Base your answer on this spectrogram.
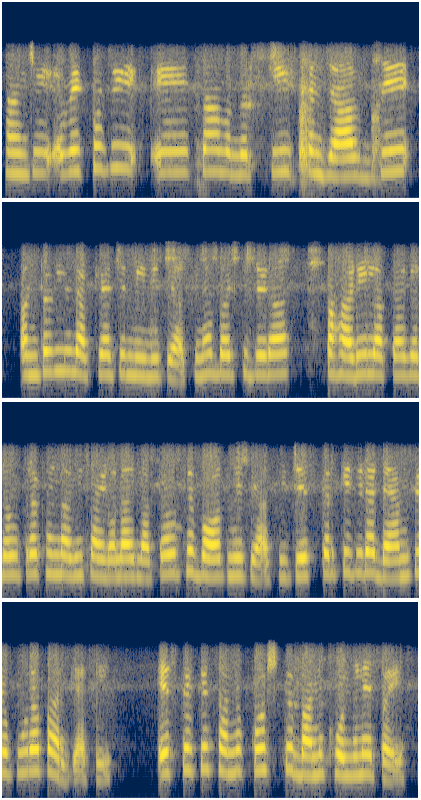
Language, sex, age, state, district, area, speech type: Punjabi, female, 18-30, Punjab, Faridkot, urban, conversation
